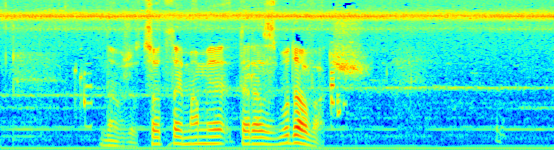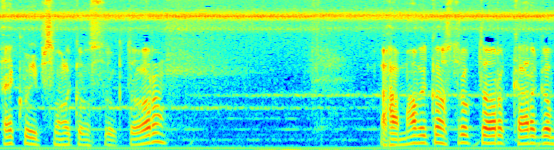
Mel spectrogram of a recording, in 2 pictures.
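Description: A man talks calmly into a headset microphone, close by.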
